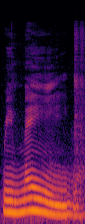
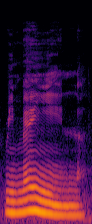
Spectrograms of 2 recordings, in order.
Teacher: You're going too fast, and the N is coming too soon. The N is very, very short. Make the A part really long. Remain. Not me at the beginning.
